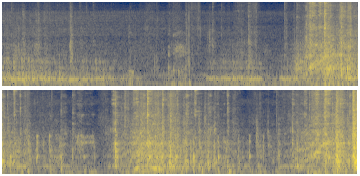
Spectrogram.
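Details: Trash-picked Poulan Pro lawnmower found hydrolocked with too much oil, oil then checked within range: engine catches unevenly, surging and sputtering in ragged bursts before roughly picking up; running rough.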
